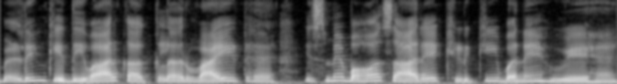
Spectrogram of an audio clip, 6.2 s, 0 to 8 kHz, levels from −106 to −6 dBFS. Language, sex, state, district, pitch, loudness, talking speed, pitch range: Hindi, female, Jharkhand, Ranchi, 245 Hz, -15 LUFS, 135 wpm, 225-290 Hz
